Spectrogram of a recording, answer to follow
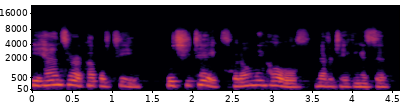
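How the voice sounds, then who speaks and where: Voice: mid-range voice, moderate pace, darkish tone, breathy edge, poor audio. A narrator reading screenplay stage directions and scene headings aloud at a scripted table read.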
